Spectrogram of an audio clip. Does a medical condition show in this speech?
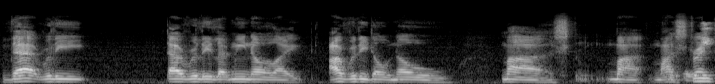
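Yes: stuttering; severe when first started classes under master Hurley, improved since; still stuttering, blocks on own name; cannot fully get own name out, slows down before talking, worse when younger; here repeated sounds, repeated words, prolonged sounds.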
